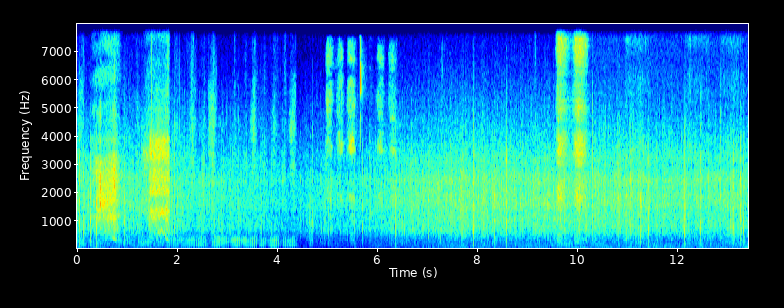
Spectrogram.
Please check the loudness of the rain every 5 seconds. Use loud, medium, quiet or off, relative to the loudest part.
medium, loud, loud.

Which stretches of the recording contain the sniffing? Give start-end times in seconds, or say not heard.
0.2-1.9, 5.0-6.4, 9.2-10.2.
